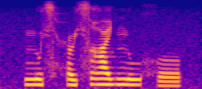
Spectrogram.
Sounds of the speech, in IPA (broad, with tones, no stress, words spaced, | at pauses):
nu˨sʲħʉ˨sʲʁa˦ʎnu˧ xo˨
